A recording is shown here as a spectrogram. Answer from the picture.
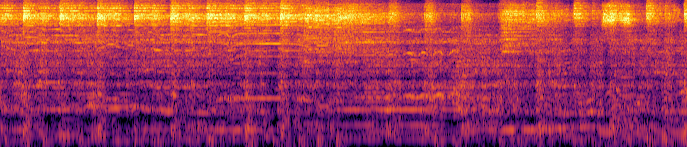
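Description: Live rock band playing: electric guitars, bass guitar and a drum kit, with cymbal hits on a steady beat.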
